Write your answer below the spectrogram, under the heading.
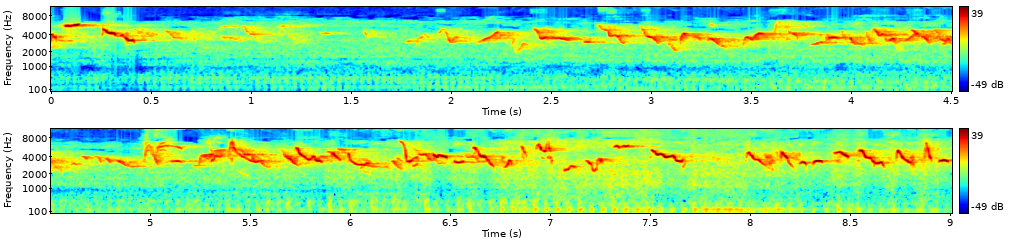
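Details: Kecial kuning (Lemon-bellied white-eye) singing the quick, tightly packed 'speed rapat fighter' style: a long unbroken run of high, sharp, slurred chirps that grows louder after a few seconds, over a low background hum.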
